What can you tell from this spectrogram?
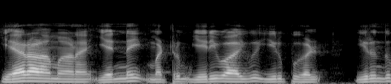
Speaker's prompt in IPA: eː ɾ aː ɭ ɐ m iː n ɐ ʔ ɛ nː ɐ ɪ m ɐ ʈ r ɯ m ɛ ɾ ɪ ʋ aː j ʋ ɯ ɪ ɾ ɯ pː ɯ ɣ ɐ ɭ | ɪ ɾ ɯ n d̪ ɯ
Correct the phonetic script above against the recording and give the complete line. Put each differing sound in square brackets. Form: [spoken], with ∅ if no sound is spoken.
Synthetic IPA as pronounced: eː ɾ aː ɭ ɐ m [aː] n ɐ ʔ ɛ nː ɐ ɪ m ɐ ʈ r ɯ m ɛ ɾ ɪ ʋ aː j ʋ ɯ ɪ ɾ ɯ pː ɯ ɣ ɐ ɭ | ɪ ɾ ɯ n d̪ ɯ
